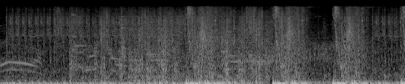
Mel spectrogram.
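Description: Rapid gunfire in the post-apocalyptic shooter game Fallout 3, a dense burst of close, loud shots that keeps going throughout the clip, with voices underneath.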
